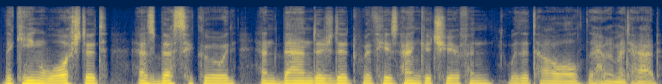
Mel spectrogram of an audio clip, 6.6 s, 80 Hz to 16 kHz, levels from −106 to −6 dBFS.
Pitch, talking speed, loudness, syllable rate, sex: 110 Hz, 190 wpm, -17 LUFS, 4.7 syllables/s, male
